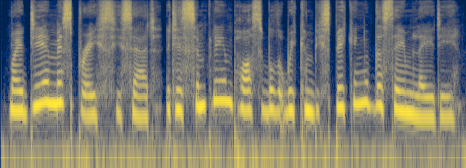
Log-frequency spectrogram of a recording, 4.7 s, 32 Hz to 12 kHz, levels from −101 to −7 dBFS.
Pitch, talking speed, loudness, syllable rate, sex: 250 Hz, 245 wpm, -17 LUFS, 5.9 syllables/s, female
